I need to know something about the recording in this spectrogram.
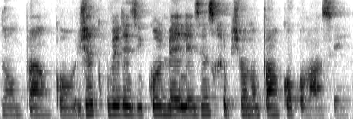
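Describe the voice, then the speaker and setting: A woman's voice: lowish voice, level tone, quick pace, mellow. A native English-speaking woman, an international student asking for advice spontaneously in a hesitant, deferential way. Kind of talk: spontaneous question in a workshop.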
